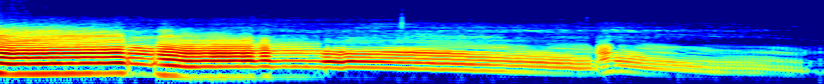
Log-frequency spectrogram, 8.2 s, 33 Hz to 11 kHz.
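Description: Honda CG 150 Fan single-cylinder four-stroke motorcycle with a dual Coyote aftermarket exhaust pulling away after passing by: the exhaust note drops in pitch, breaks a few times in the first three seconds, and fades steadily into the distance until it is faint.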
